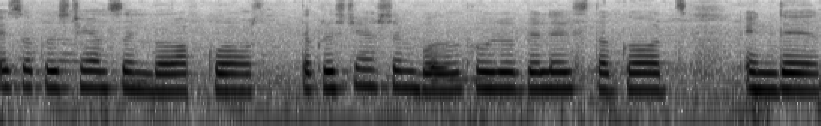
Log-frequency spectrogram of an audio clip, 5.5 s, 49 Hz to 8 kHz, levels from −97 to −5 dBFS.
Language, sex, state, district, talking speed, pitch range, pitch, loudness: English, female, Chandigarh, Chandigarh, 165 wpm, 205-225 Hz, 215 Hz, -14 LUFS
